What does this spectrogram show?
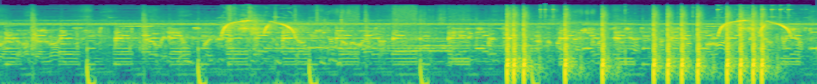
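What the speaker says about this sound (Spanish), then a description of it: "le he metido unos cuantos tiros y yo creo que se está desangrando" Sharp gunshots crack in scattered bursts, sparse at first and then in rapid clusters, over a steady electronic background with occasional rising whooshes, in the video game DayZ on the Lingor map.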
